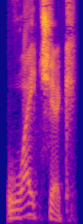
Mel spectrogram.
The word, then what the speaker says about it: Whitechick: Dan Whitechick in Beech Grove, Indiana, double nickels on the dime. I'm going to have trouble remembering that it's pronounced white chick, but I'll try.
